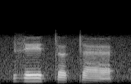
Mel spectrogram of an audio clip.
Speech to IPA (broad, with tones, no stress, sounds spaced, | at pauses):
z eː˦ tː ɜ˨ tː æː˨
